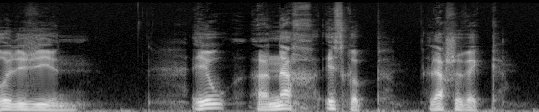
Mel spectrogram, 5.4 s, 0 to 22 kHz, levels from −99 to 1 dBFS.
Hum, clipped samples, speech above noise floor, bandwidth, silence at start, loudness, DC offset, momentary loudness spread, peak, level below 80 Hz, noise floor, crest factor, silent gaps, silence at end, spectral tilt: none; under 0.1%; 31 dB; 19 kHz; 0 s; -19 LUFS; under 0.1%; 13 LU; -2 dBFS; -40 dBFS; -49 dBFS; 18 dB; none; 0.45 s; -7 dB/octave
